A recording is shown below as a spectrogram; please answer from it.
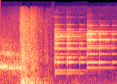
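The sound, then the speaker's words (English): A car crash after hitting a deer and skidding into a ditch: a loud crunching smash, then steady tonal ringing that pulses a few times. “Mom, I just hit a deer and went into the ditch.”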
